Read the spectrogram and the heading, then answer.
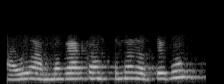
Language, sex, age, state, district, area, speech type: Odia, female, 18-30, Odisha, Dhenkanal, rural, conversation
